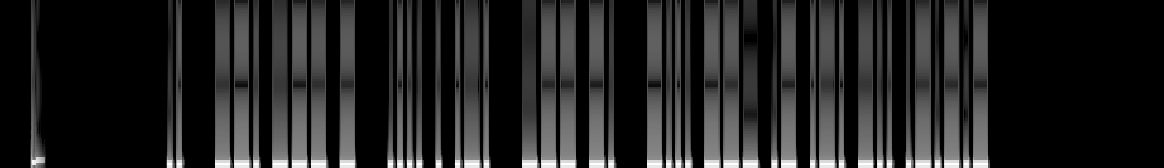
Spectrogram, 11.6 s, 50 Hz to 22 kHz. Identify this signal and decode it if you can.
Morse code, heard as a keyed tone, about 25 wpm, 700 Hz. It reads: I GOT HER ON BOARD.
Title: Sentences from Top 1000 Words - Review Part 4 - 25wpm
